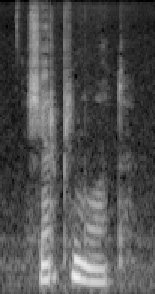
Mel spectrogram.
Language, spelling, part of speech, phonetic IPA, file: Polish, sierp i młot, noun, [ˈɕɛrpʔi‿ˈmwɔt], LL-Q809 (pol)-sierp i młot.wav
